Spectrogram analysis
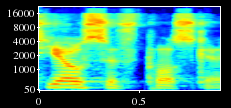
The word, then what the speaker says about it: Jozef Puska: said ysf is it y yeah yeah it's Joseph Pusa yeah yeah okay right okay so uh next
